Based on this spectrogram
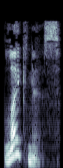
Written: likeness

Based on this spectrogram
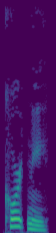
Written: kourtney

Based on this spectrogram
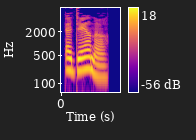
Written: edana

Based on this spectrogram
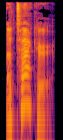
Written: attacker

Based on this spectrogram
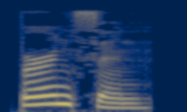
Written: burnson

